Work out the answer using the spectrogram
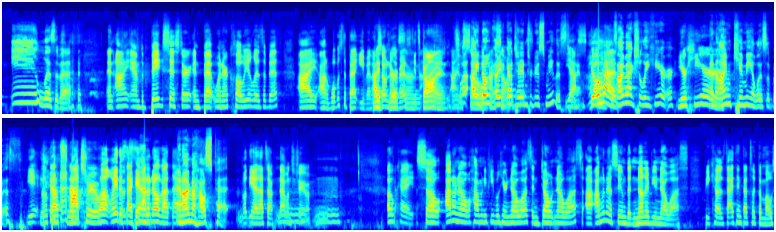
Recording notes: A live studio audience at SummerCAP 2022!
